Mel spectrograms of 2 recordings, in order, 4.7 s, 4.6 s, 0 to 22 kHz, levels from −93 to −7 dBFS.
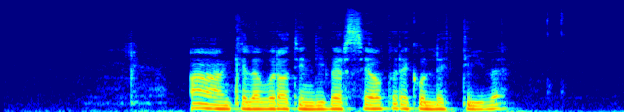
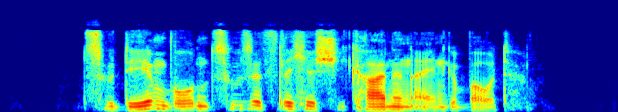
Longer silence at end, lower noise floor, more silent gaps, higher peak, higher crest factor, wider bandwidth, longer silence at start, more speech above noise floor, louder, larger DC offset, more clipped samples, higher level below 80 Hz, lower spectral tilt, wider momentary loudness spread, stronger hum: first, 0.9 s vs 0.75 s; second, -73 dBFS vs -86 dBFS; neither; second, -18 dBFS vs -2 dBFS; second, 14 dB vs 24 dB; first, 11 kHz vs 9.2 kHz; first, 1.4 s vs 0.65 s; second, 43 dB vs 61 dB; second, -31 LUFS vs -25 LUFS; neither; neither; about the same, -62 dBFS vs -60 dBFS; first, -8.5 dB/octave vs -4 dB/octave; second, 7 LU vs 10 LU; neither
